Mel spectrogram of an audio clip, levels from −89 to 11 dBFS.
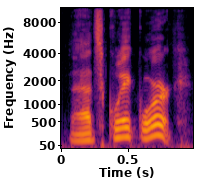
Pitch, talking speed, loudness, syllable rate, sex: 155 Hz, 180 wpm, -15 LUFS, 3.5 syllables/s, male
